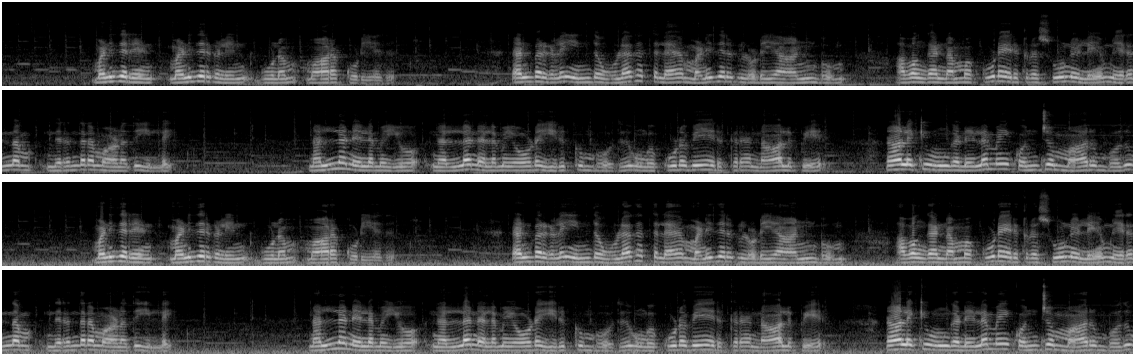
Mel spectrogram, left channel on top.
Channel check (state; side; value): noise; right; rumble, 15 dB below the sound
